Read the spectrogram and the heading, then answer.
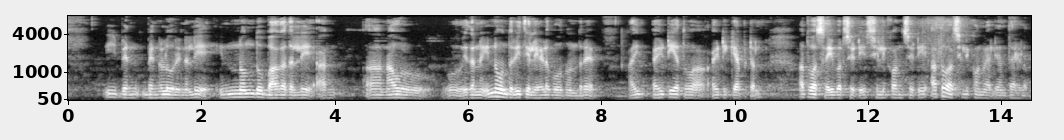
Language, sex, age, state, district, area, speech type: Kannada, male, 30-45, Karnataka, Bangalore Urban, urban, spontaneous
